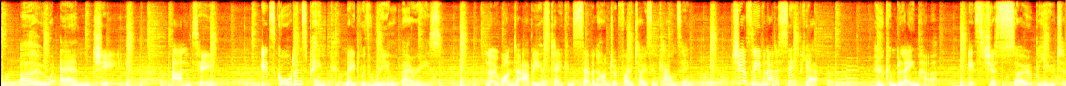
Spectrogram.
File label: Commercial, melodious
